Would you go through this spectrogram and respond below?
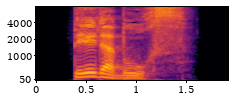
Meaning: genitive of Bilderbuch
- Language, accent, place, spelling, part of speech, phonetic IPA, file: German, Germany, Berlin, Bilderbuchs, noun, [ˈbɪldɐˌbuːxs], De-Bilderbuchs.ogg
